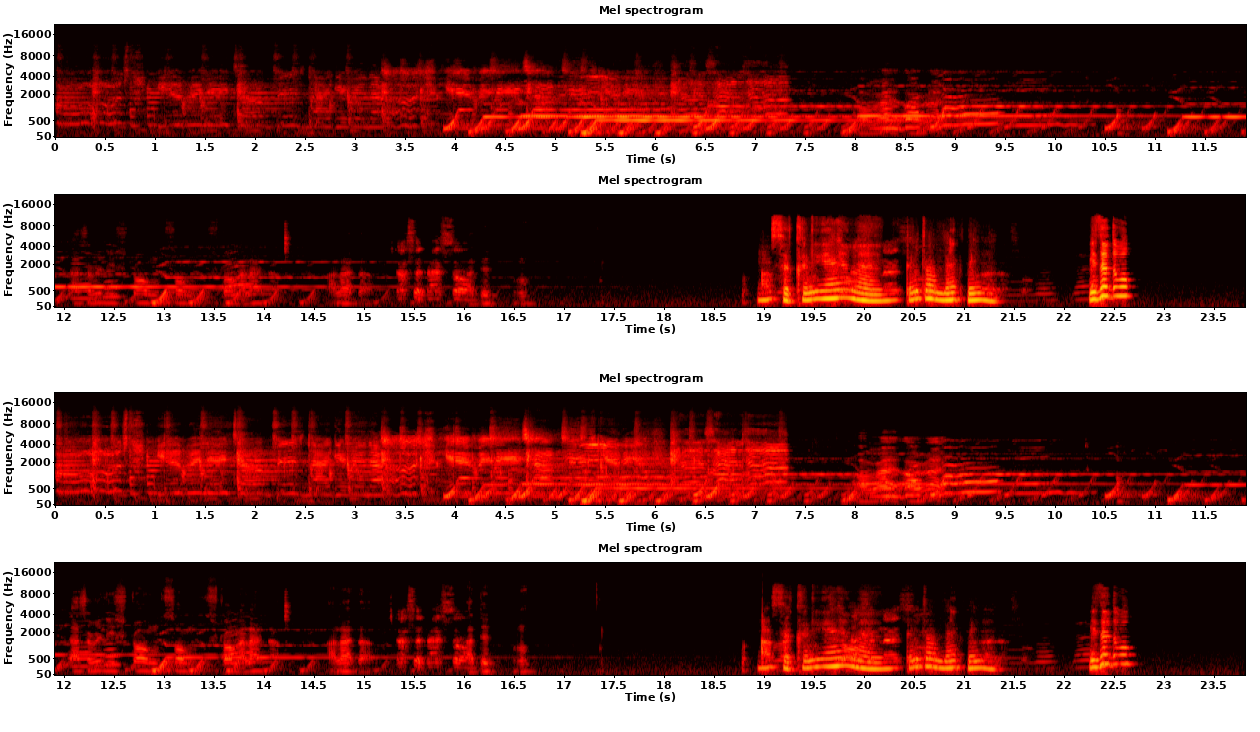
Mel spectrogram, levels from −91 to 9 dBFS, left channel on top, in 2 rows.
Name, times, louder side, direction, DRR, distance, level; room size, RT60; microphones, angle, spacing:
voice 1, 0.0-7.3 8.0-8.9 10.6-10.7 12.1-14.2 14.6-15.1 16.2-16.3 16.5-16.7 19.0-19.3 19.8-20.0, right 8 dB, 65° right, 0.4 m, -48 dB
sound 1, 3.9-15.6, left 5 dB, 45° left, 1.0 m, -48 dB
voice 2, 8.1-10.3 12.0-12.6 13.6-13.9 21.7-22.4, right 2 dB, 10° right, 0.7 m, -50 dB
voice 3, 15.3-16.1 19.7-20.7 21.0-21.7, left 1 dB, 20° left, 0.9 m, -51 dB
voice 4, 19.4-21.3 22.2-22.6, left 6 dB, 75° left, 0.3 m, -32 dB
2.5 x 2.0 x 2.5 m
head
